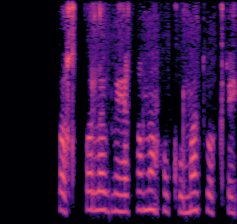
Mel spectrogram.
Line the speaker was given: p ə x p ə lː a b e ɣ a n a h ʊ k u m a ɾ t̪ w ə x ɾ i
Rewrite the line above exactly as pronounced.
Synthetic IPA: p ə x p ə l a b e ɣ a m a h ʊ k u m a t̪ w ə k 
